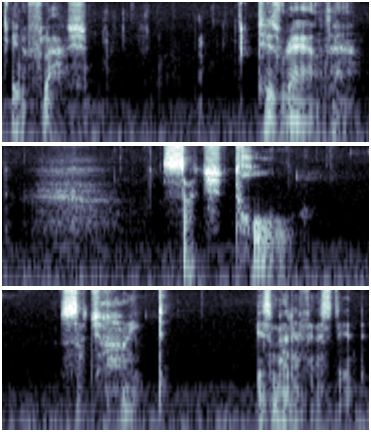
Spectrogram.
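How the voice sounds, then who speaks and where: A dying medieval king speaks in whispered role-play with an English accent. His voice is extremely low and full of creak, half lost in breath. He is haughty and menacing, placing archaic words in halting, deliberate phrases. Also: fairly bright tone, exaggerated voice.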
